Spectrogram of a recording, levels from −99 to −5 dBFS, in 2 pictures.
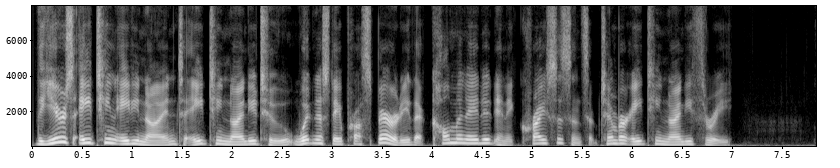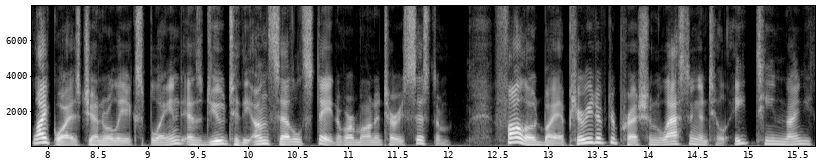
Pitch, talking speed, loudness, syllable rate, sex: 145 Hz, 175 wpm, -21 LUFS, 4.6 syllables/s, male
